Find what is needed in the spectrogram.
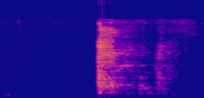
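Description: A person coughing: one sharp cough about a second in, followed by a smaller second one.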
